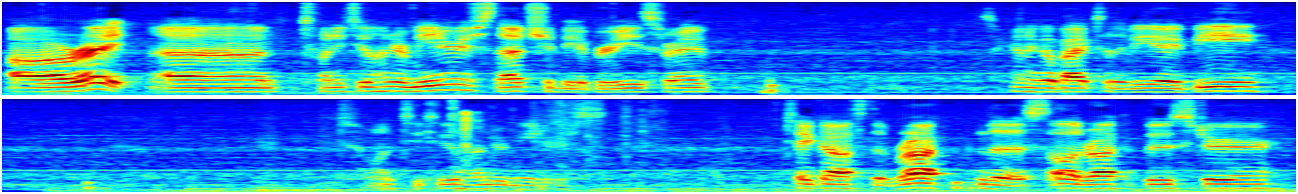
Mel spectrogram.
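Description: A man with a slightly croaky voice casually commenting on his gameplay, rambling and poking fun at himself as he explains. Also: medium pitch, steady tone, measured pace, long pauses, a bit bright, slight background noise, rough recording. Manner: rambling, self-deprecating, explains as he plays.

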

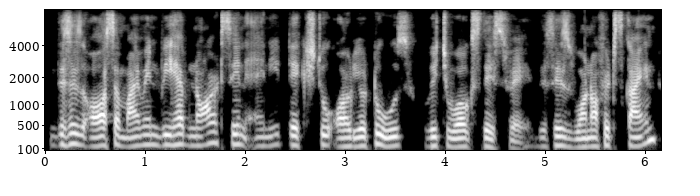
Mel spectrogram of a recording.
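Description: Filler-heavy man walking through software. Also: mid-range voice, level tone, moderate pace, no room sound, muffled recording. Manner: casual, frequent "uh" and "you know" fillers. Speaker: tech tutorial host. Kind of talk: screen-share software walkthrough.

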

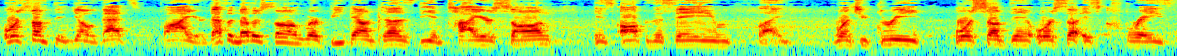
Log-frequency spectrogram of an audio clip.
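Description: A man's voice: fairly low pitch, steady tone, measured pace. A man hosting a podcast, chatting casually in an informal, slangy way. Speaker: podcast host. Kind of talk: casual chat. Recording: clearly noisy background ambience.

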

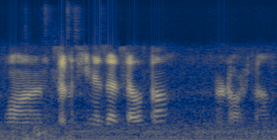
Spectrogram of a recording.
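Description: A man's voice: low-pitched, fairly even intonation, normal speed, sharp tone. A man speaking as an emergency responder in terse two-way radio calls. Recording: tinny, very noisy scanner radio.

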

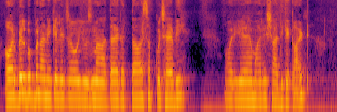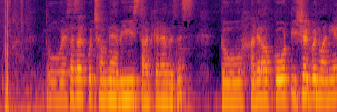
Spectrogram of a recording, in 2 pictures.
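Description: A man, giving an informal vlog tour, chatting straight to viewers. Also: high voice. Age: 20s. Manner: informal, conversational, addressing viewers. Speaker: vlogger. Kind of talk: casual vlog tour narration. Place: home rooms, courtyard and small shop. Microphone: phone at arm's length. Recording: handheld vlog with clear background noise.

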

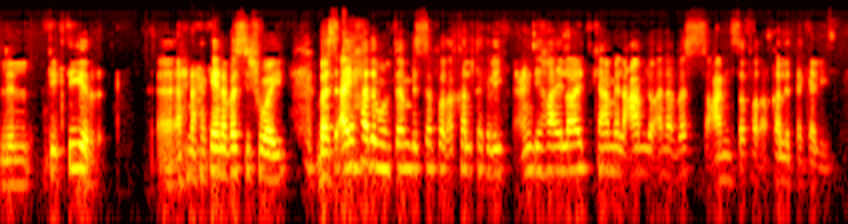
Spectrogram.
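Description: Fast-talking man guest. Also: fairly high pitch. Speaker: travel vlogger guest. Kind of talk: casual live chat. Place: indoor room. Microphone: video call, webcam.

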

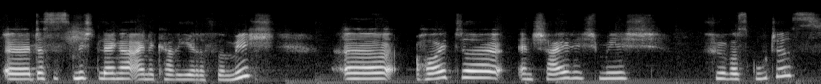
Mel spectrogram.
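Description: A woman reading a visual novel aloud and translating it on the fly, halting and full of fillers. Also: high-pitched, fairly even intonation, faint music behind, poor audio. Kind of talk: casual let's-play reading.

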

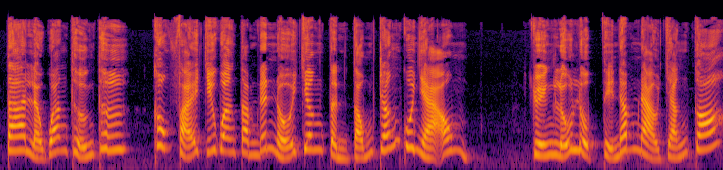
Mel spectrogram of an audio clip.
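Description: A woman voicing a self-serving male court minister in an animated folk tale, formal and self-important. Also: high-pitched, normal speed, no echo, clean studio sound. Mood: haughty. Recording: faint music underneath.

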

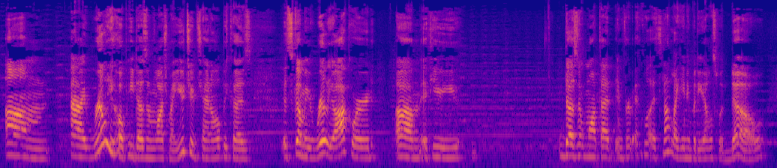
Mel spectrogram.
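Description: Expressive young woman, incredulous casual commentary. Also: medium pitch, slightly rough. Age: 20s. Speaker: book YouTuber. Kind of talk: casual reaction commentary while reading aloud. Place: small room at home with bookshelves.

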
